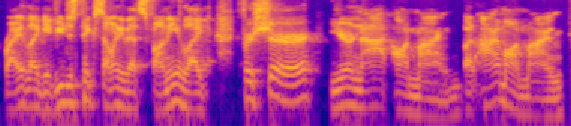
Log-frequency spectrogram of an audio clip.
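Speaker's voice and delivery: ordinary talk, nothing marked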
